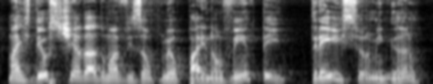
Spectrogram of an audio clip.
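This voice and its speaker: A man in his thirties, a native Spanish speaker, telling his story as a podcast guest in a casual, animated way. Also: mid-range voice, fast. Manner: chatty, animated storyteller, laughs while telling.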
